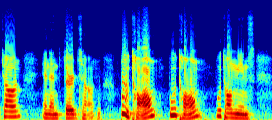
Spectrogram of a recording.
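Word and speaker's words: 不同: So 不同 means different. So fourth tone and then second tone.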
